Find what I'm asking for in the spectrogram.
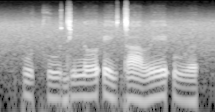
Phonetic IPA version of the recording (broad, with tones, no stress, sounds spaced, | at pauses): p uː˧˩ t̚ f uː˩ d i˧ n ɤː˧˥ ʔ e˧˩ j d aː˧˩ ʋ eː˧˥ ʔ u˩ ə̯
